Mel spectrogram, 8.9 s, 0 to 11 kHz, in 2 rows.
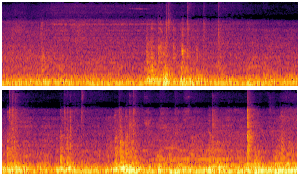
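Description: Seibu 4000 series train heard from inside the car as it pulls away: a low rumble that grows louder, broken by a few sharp knocks and clunks at uneven spacing.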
